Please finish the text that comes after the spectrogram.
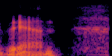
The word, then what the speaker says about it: Van: oh, everyone knows Vaughn, or Van, I guess they pronounce it. My brain wants to correct it to Vaughn, but they pronounce it Van.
